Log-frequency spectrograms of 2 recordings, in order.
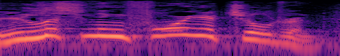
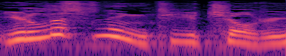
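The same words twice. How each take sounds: First: FOR punched higher than the rest; stress on FOR. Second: Said in the usual way. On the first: Real, not acted. Parent tuned to the children, stress on "for". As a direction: lift and lean on the word "for". Contrasts "for" with "to.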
